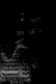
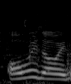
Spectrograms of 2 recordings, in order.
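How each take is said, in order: First: Said in the usual way. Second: "always, always" punched louder, falling firmly; stress on always. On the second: Shown as a demonstration. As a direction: hammer "always" twice as a rule. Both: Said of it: "reverse them".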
